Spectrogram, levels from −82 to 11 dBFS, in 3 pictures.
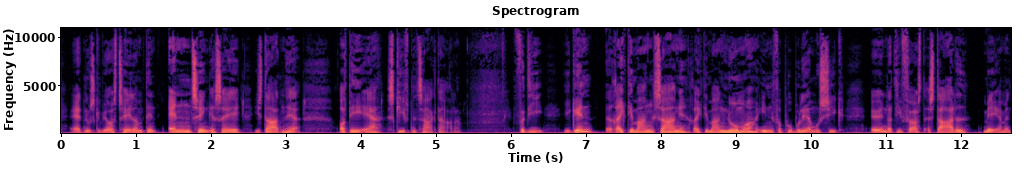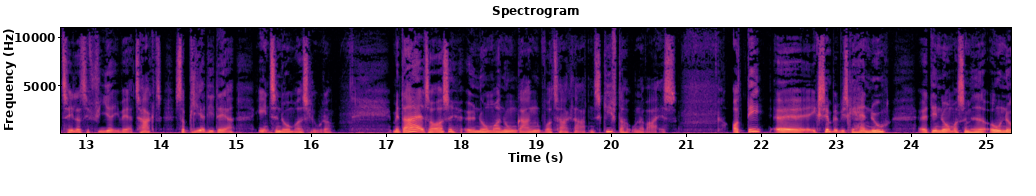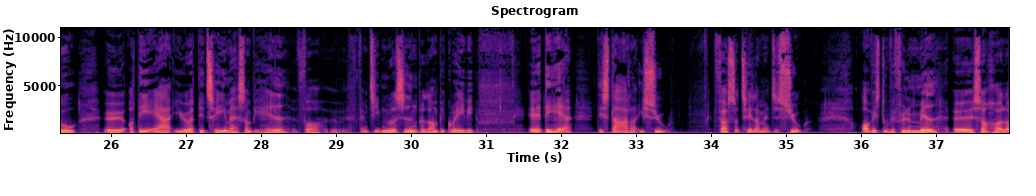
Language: Danish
